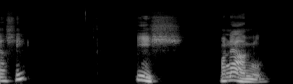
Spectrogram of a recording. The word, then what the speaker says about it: ich: তো এটা হচ্ছে ইস।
